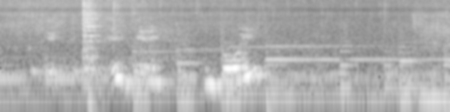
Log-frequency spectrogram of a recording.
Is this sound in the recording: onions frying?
yes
